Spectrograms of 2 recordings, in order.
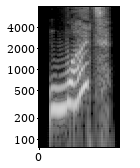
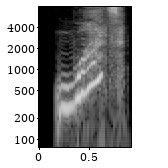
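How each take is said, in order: First: High, rising shriek of disbelief. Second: Very high, piercing rise of shock; louder shriek. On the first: Sister hearing about the boyfriend, shrieking. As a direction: shriek it in shock, pitch shooting up. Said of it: "she shrieks". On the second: Sister hearing he owns the club, louder shriek. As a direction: let the shriek soar right up. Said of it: "she shrieks louder this time". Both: A narrator's reading.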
